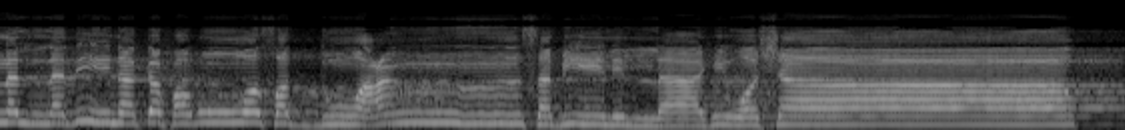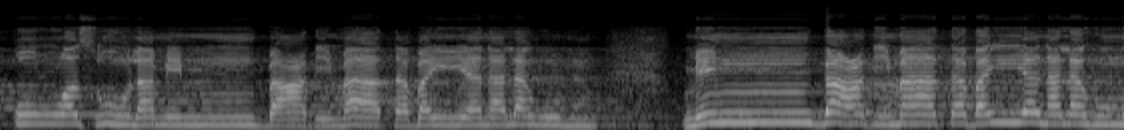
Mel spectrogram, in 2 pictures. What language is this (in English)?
Arabic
